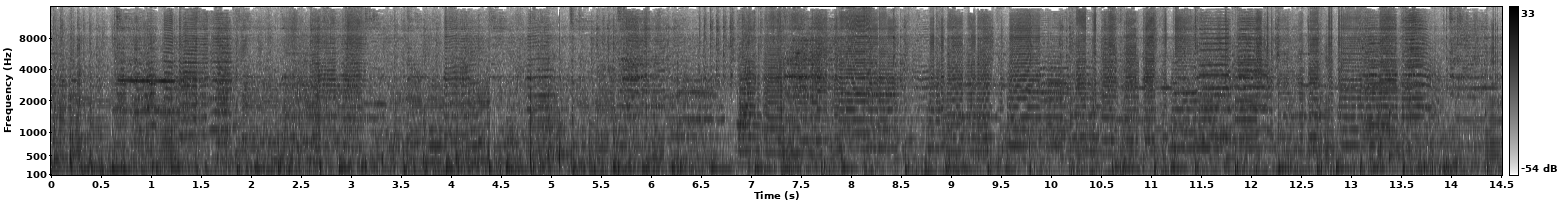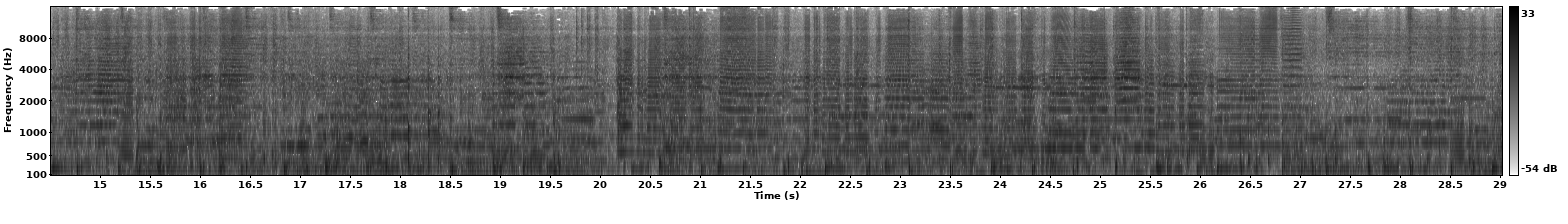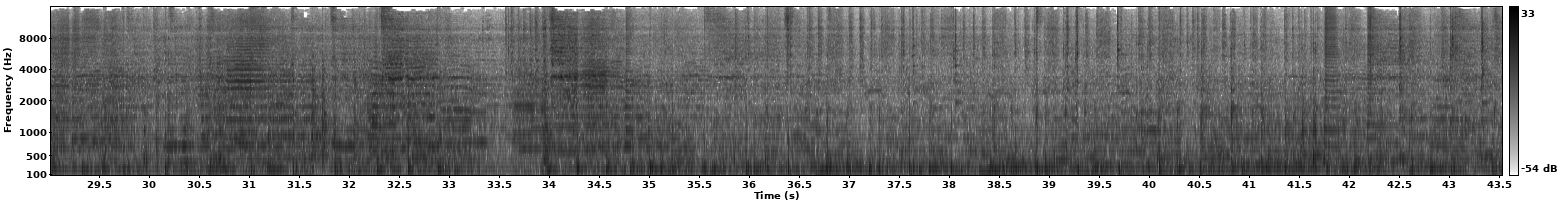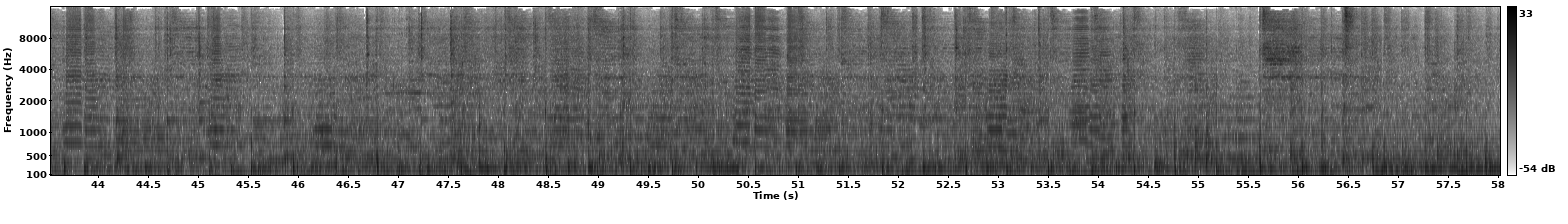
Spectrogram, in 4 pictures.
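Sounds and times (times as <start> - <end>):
marching brass band playing: 0.0 - 58.0.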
